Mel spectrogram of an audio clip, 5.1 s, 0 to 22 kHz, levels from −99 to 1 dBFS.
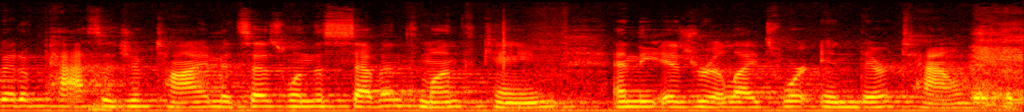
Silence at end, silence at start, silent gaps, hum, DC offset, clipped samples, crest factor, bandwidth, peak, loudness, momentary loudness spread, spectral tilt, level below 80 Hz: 0 s; 0 s; none; none; under 0.1%; under 0.1%; 18 dB; 16.5 kHz; -12 dBFS; -30 LUFS; 2 LU; -5.5 dB/octave; -46 dBFS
